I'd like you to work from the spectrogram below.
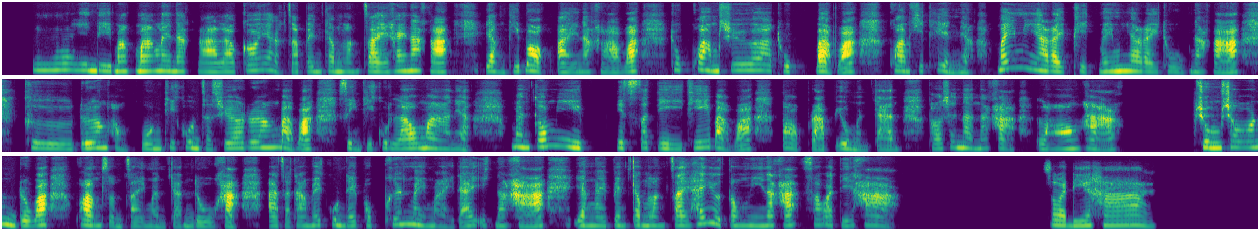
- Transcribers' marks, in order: none
- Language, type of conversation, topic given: Thai, advice, คุณกำลังลังเลที่จะเปิดเผยตัวตนที่แตกต่างจากคนรอบข้างหรือไม่?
